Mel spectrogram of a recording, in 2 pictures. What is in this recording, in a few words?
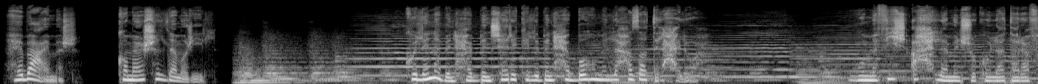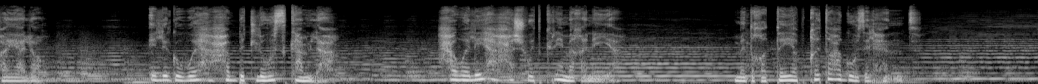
commercial Egyptian Arabic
